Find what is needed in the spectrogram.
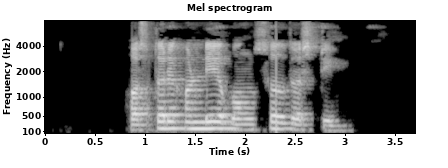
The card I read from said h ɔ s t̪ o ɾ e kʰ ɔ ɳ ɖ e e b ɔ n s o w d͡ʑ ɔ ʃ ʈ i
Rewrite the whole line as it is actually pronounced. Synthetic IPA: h ɔ s t̪ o ɾ e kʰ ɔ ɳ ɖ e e b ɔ ŋ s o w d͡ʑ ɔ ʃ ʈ i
